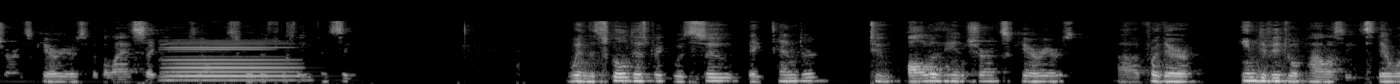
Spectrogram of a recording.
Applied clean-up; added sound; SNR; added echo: classical method spectral subtraction.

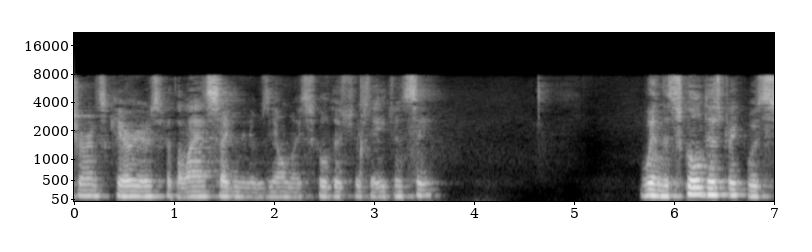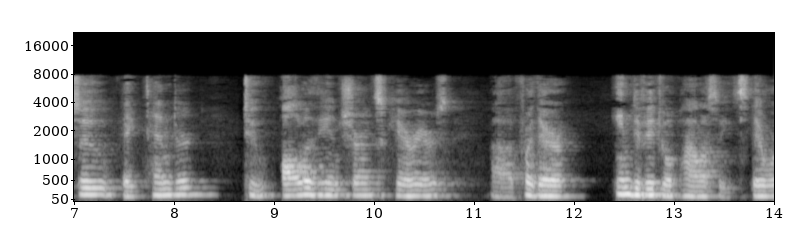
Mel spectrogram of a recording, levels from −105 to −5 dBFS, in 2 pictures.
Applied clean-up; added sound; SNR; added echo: neural mask model Resemble Enhance denoiser.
